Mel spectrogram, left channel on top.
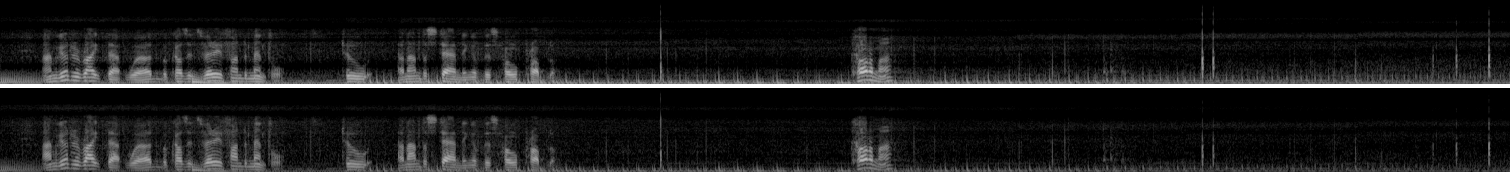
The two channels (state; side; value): quieter; right; 3.8 dB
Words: I'm going to write that word because it's very fundamental to an understanding of this whole problem. Karma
